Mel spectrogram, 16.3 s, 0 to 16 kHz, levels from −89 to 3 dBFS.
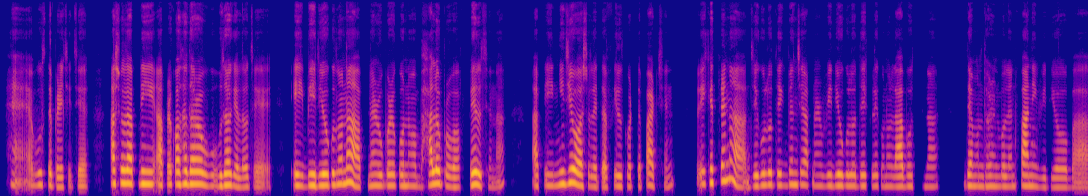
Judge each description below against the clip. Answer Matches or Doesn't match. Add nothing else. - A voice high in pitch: Matches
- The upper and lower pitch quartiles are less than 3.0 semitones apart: Matches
